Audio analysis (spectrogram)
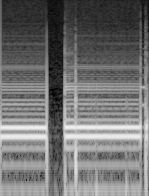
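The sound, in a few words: payphone dial tone interrupted by coin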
